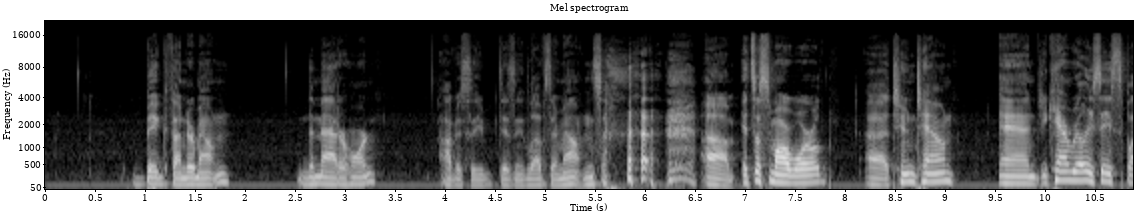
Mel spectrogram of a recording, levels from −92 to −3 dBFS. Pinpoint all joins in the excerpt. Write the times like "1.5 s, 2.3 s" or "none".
none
